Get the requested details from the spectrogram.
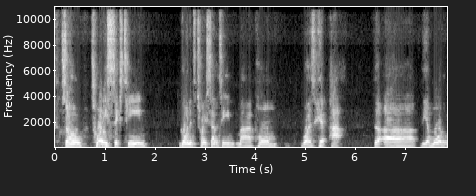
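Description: The man's voice is somewhat breathy. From Baltimore, Maryland. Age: 30s. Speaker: poet. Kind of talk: interview. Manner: passionate, intense.

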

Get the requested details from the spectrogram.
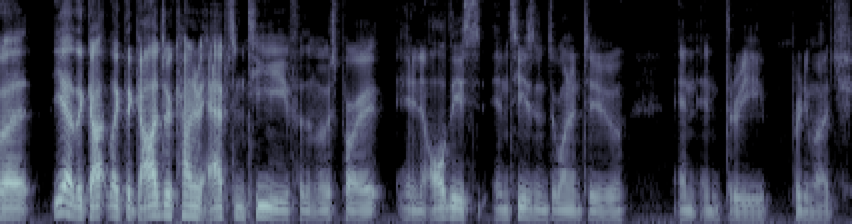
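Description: In a very clean recording with a silent background, a man with a plain, everyday voice and an American accent speaks fairly slowly at a fairly low pitch, his loudness swinging widely. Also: ordinary pitch variation. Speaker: podcast host. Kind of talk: casual chat. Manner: joking.

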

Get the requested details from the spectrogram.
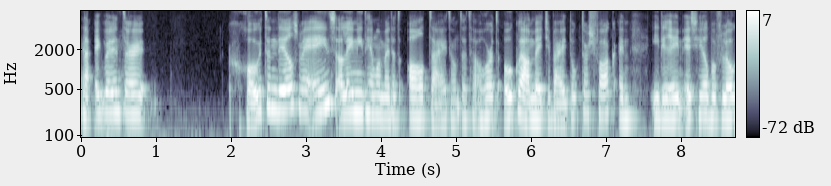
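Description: A plain, everyday voice talks with fairly even intonation at a moderate pace. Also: woman. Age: 20s. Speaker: junior doctor. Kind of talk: casual chat.

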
